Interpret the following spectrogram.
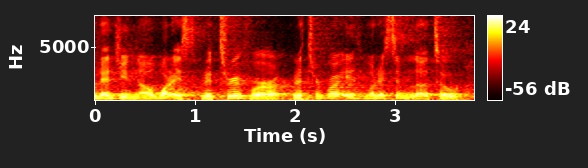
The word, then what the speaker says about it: retriever: we'd use this one Retriever Retriever Retriever can you repeat up to me that stress is on the second syllable retriever Retriever Retriever so Retriever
